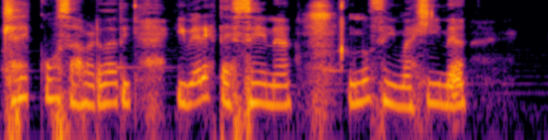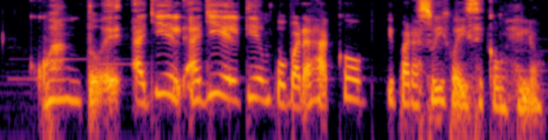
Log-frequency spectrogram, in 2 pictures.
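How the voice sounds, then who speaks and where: Husky, gravelly woman preaching. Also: mid-range voice, a little slow, dark tone, dry recording. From Venezuela. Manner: reflective and heartfelt, often asking "¿verdad?". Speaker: Bible commentator. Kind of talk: devotional Bible commentary on a live program.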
